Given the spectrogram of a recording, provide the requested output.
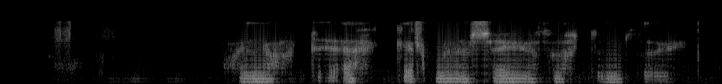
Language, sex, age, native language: Icelandic, other, 12, Icelandic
